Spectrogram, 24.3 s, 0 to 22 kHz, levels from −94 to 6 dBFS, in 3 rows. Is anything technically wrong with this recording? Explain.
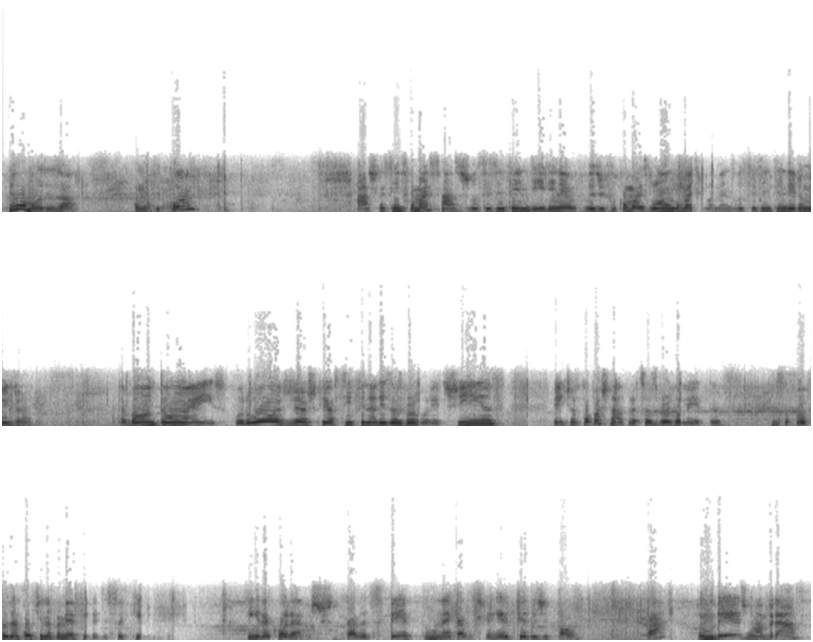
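No, nothing is technically wrong with this audio.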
